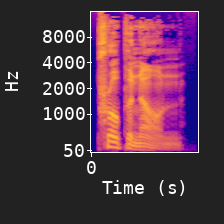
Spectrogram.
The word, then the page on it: propanone: British English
